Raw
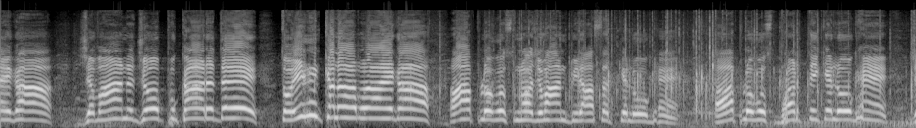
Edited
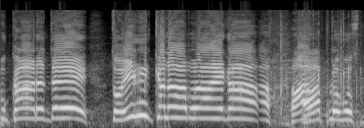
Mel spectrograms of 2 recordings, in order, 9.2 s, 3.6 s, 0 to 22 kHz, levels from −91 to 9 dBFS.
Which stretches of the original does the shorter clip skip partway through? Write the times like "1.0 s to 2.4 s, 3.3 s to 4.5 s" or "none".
4.4 s to 6.8 s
